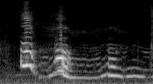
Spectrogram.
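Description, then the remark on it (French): A couple of sharp, high-pitched dog yips ring out, followed by a longer, wavering whine that trails off. No one speaks. “Bonjour mes toutous. Même les plus pénibles.”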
